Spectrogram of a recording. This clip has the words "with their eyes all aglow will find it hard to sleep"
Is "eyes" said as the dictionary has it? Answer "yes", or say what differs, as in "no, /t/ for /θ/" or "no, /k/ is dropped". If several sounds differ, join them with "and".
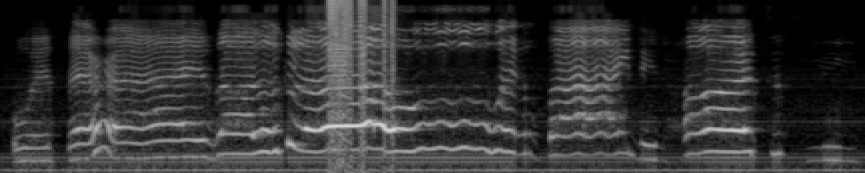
yes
